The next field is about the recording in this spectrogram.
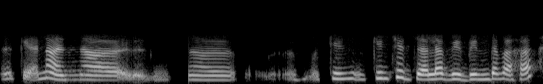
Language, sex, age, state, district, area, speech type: Sanskrit, female, 45-60, Tamil Nadu, Kanyakumari, urban, conversation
